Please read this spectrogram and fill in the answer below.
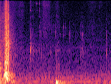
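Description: A person eating macaroni and cheese from a fork: a short loud rasp right at the start, then quiet chewing with faint small clicks and one low thud about a second in.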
